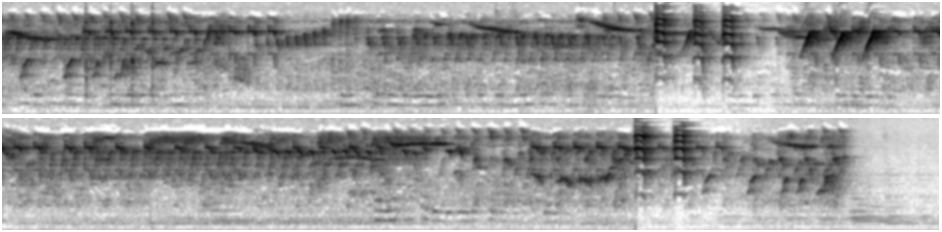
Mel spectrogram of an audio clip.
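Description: Caged drongo (srigunting) singing a long, continuous, varied song of rapid trills, whistles and sharp squawking notes, stopping near the end.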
